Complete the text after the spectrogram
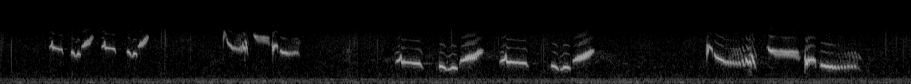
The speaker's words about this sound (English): Brown thrasher.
